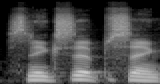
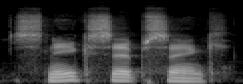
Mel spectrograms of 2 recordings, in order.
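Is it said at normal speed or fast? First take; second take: fast; normal speed. First: It is said quickly, in rapid repetition. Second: It is said at a normal, unhurried speed.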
